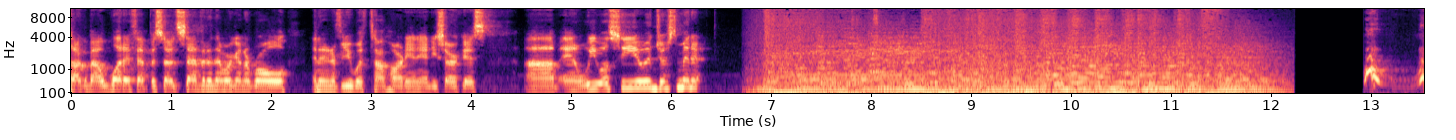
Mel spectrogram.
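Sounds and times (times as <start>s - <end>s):
speech: 0.0s - 6.9s
music: 6.8s - 12.3s
dog yipping: 12.9s - 13.5s.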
